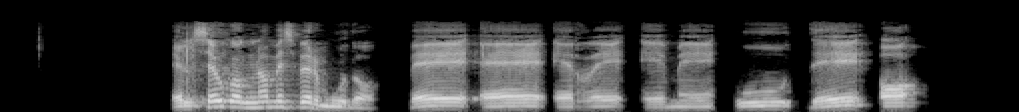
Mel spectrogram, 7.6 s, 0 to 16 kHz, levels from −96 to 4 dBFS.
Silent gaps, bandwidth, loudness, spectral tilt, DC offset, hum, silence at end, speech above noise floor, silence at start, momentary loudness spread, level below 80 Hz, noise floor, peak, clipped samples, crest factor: 2.84-3.05 s, 4.71-4.78 s, 5.38-5.49 s, 5.98-6.02 s; 7.6 kHz; -17 LUFS; -5 dB/octave; under 0.1%; none; 0.8 s; over 73 dB; 1.3 s; 9 LU; -60 dBFS; under -90 dBFS; -2 dBFS; under 0.1%; 16 dB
